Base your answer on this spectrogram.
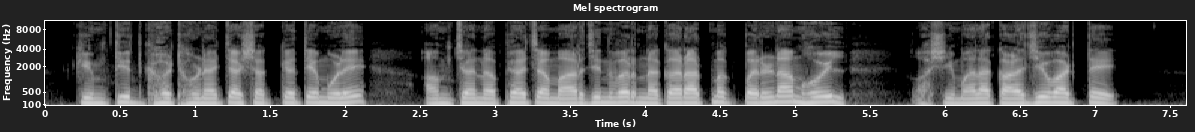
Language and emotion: Marathi, fearful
